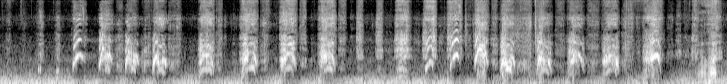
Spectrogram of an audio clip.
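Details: During a car ride, a German Jagdterrier utters a continuous string of sharp, rising yelps and whimpering barks, about two per second, with engine rumble and a person talking in Russian.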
